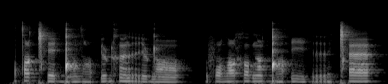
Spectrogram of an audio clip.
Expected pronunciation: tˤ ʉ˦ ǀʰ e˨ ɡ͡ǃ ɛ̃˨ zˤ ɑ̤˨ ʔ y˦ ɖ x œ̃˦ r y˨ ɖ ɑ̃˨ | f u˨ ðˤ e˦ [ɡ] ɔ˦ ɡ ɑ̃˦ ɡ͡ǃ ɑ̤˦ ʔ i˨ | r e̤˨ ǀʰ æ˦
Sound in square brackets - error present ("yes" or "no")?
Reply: yes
